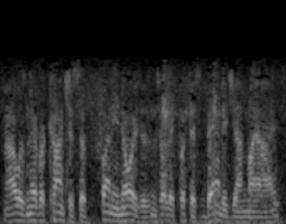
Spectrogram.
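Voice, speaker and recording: An actor playing a charming, flirtatious scientist and patient who jokes and courts in vintage radio drama style. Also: male voice, on the low side, quick pace, lightly acted. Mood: playful, flirtatious. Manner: bantering, courting, playful. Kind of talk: 1930s-40s radio drama acting. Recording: dull, noisy old radio broadcast.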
